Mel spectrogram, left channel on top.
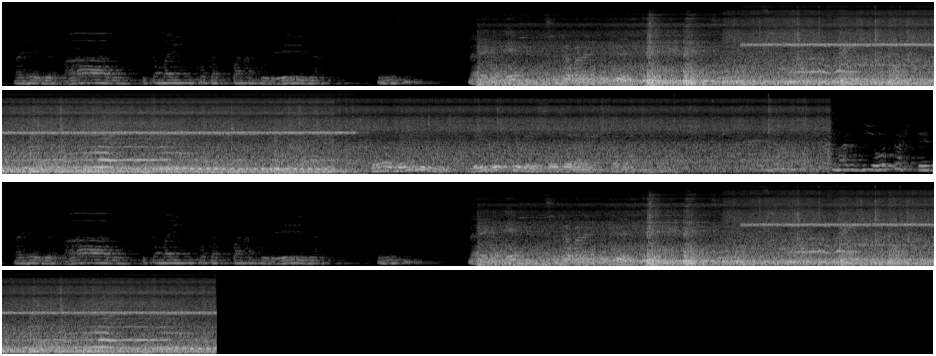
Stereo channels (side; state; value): right; drops out; at 11.5 s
